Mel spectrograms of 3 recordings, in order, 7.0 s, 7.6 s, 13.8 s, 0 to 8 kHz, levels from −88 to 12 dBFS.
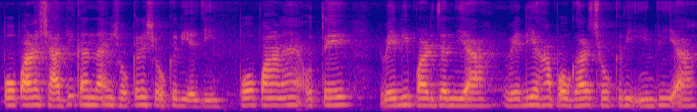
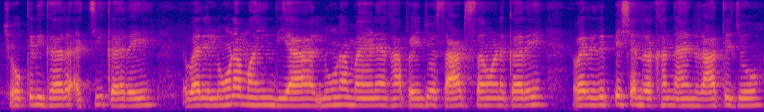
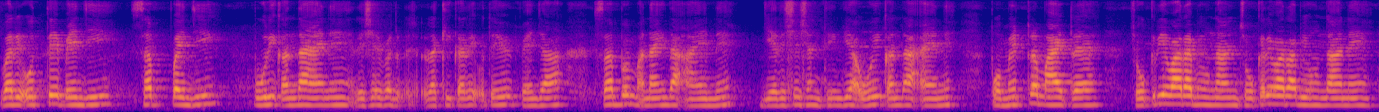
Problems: none marked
